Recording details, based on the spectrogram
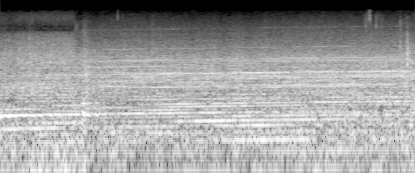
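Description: Race car engines in the video game Rennsport drone and rev continuously, a close, steady whine with shifting pitch as cars run together on track.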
